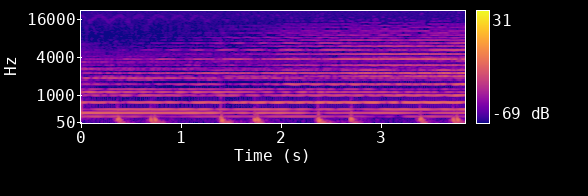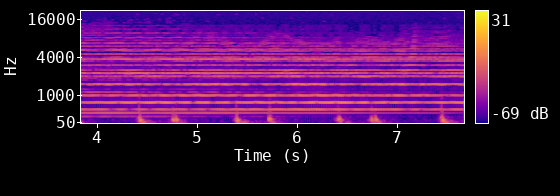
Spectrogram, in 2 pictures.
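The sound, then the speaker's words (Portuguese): A soft, steady heartbeat thumps in a regular lub-dub rhythm, about a dozen beats, over a low sustained humming drone; quiet, with no voices. “Tudo continua escuro, mas o silêncio é rompido por um leve e ritmado som, uma batida.”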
